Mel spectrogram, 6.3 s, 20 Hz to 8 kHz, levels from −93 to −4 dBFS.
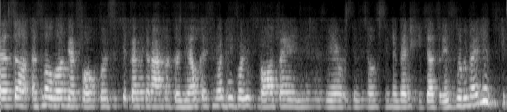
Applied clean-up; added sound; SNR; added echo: neural mask model DeepFilterNet 3.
